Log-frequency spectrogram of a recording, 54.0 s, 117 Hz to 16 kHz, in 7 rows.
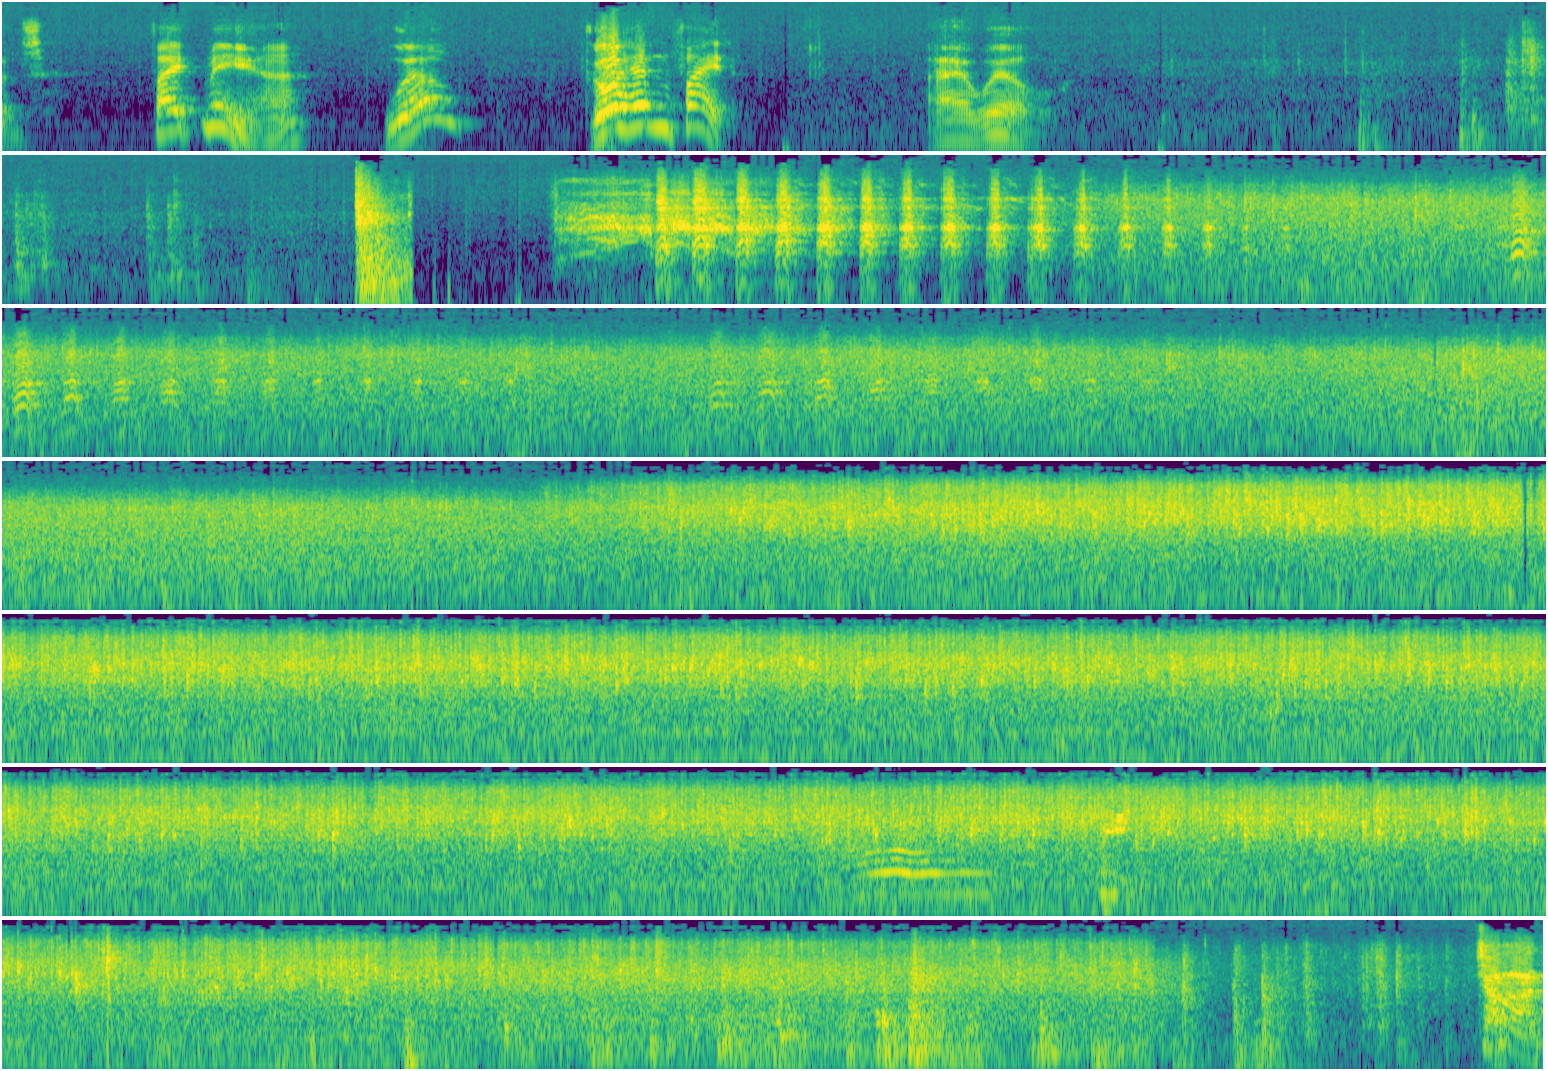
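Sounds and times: heavy rain: 0:00.0 - 0:54.0
water spilling into barrel: 0:10.5 - 0:53.5.

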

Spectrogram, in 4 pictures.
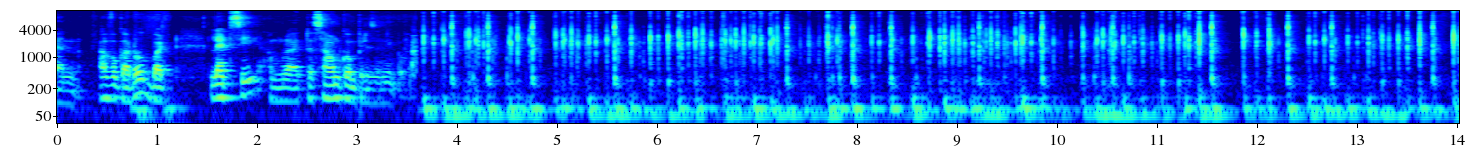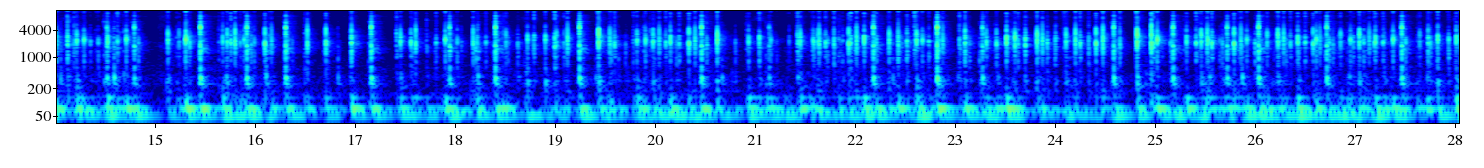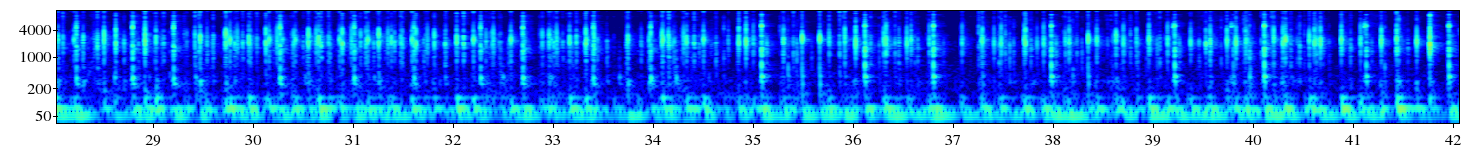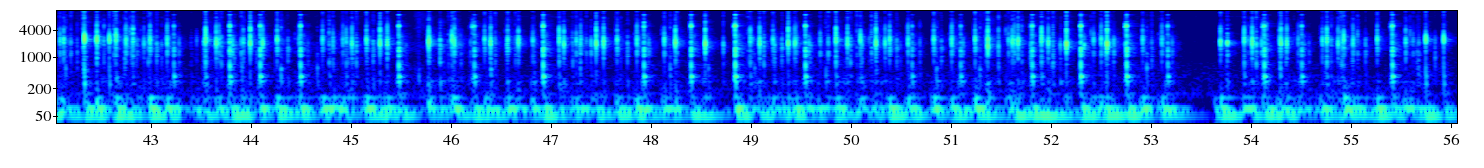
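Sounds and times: fast mechanical keyboard typing: 0:03.6 - 0:56.0.

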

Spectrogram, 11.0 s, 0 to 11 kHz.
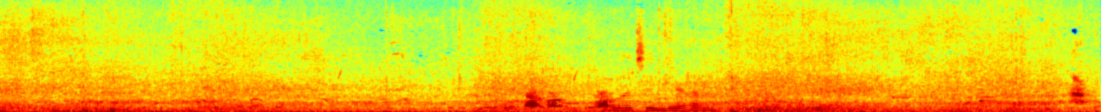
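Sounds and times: small surf on sand beach: 0:00.0 - 0:11.0.

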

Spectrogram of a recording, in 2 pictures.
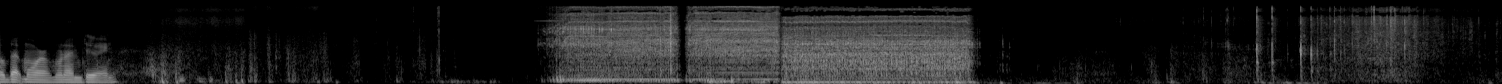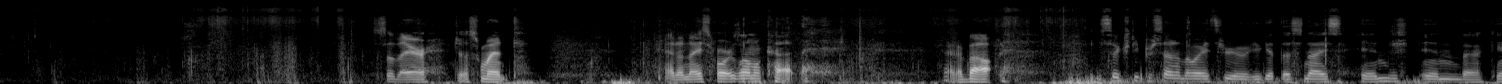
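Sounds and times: reciprocating saw cutting wood: 0:05.4 - 0:09.9
crackling and rustling: 0:10.8 - 0:18.6.

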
